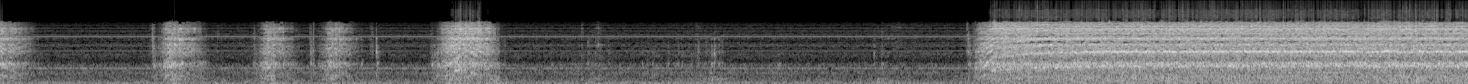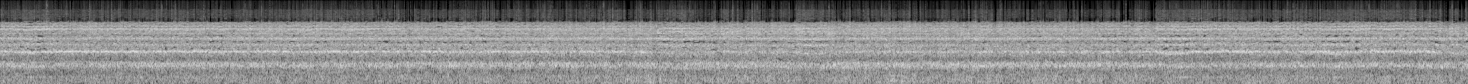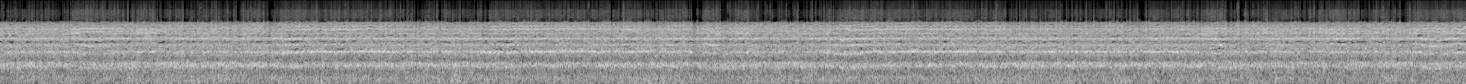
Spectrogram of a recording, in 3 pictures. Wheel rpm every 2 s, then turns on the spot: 10, 10, 20, 0, 10, 200, 230, 230, 230, 230, 230, 230, 230, 230, 230, 230, 230, 230, 220, 230, 230, 230.
none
